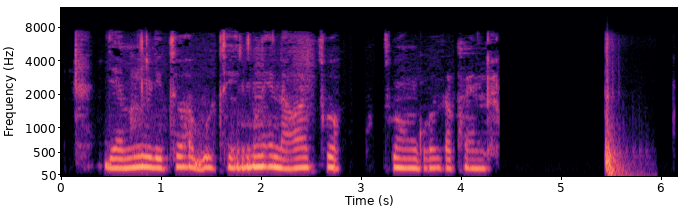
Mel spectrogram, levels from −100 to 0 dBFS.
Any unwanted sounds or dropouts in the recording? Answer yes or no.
yes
